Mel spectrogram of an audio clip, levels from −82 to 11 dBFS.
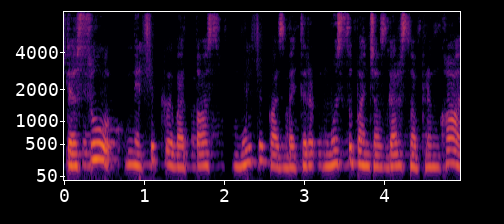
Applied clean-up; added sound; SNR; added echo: neural mask model DeepFilterNet 3.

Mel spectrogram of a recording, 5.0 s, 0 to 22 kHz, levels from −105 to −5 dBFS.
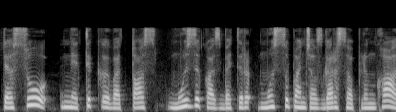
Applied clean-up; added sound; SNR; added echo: none; none; none; none.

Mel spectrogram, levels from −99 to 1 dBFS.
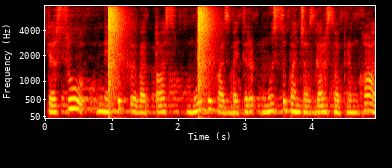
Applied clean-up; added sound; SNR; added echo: none; Gunshot, gunfire; -4 dB; reverberation time 1.6 s.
